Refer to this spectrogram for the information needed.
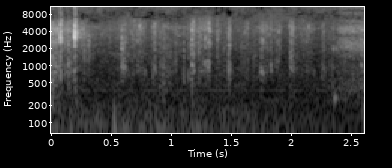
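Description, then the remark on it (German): A mare walks off at an unhurried pace onto a paddock after a gate is opened, her hooves making soft, irregular thuds and clops on the ground that stay fairly quiet, with no one talking. “Ja, gutes Pferd. Warte, ich mache eben das Tor auf, ja?”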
